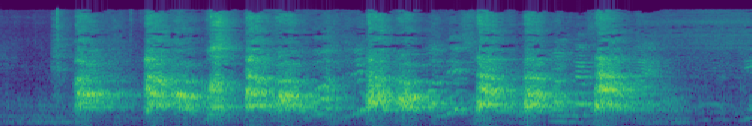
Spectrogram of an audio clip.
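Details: Overprotective female Scottish Terrier barking in territorial aggression after a recent biting incident: six or seven harsh, loud barks in quick succession over about four seconds, each with a strong ringing tone and a short gap between.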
